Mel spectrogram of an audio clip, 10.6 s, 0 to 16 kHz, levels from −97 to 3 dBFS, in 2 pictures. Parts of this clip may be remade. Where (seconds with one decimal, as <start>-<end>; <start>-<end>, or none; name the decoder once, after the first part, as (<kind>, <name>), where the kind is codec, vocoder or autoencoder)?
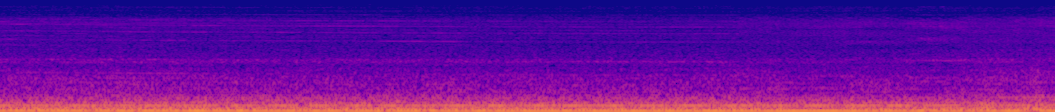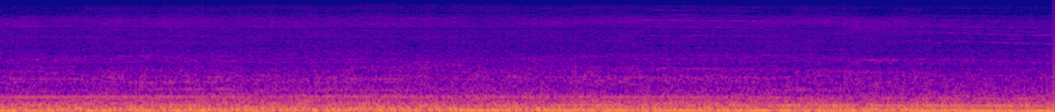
3.7-8.5 (codec, SNAC); 9.1-9.9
